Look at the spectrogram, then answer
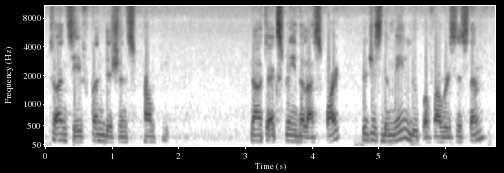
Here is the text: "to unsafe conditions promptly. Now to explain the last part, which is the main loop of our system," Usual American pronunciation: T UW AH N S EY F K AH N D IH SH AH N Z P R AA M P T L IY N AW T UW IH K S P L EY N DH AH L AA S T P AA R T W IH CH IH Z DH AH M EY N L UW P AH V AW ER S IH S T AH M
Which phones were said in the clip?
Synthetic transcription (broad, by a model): T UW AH N S EY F K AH N D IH SH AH N S P R AA M P T L IY N AW T UW IH K S P L EY N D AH L AA S T P AA R T W IH CH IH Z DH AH M EY N L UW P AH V AW ER S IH S T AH M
